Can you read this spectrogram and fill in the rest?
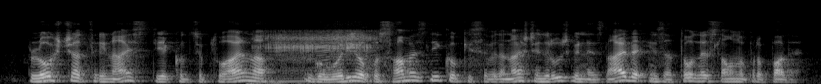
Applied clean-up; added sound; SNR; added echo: none; Wood; 8 dB; none.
